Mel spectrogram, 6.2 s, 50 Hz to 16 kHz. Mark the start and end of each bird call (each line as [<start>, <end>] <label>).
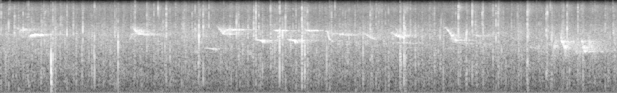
[2.04, 3.23] Apapane (Himatione sanguinea)
[5.54, 6.04] Omao (Myadestes obscurus)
